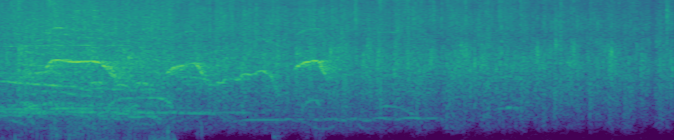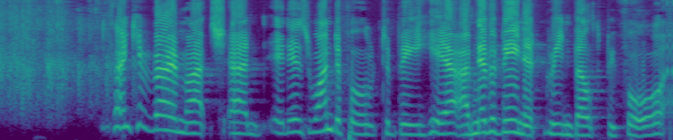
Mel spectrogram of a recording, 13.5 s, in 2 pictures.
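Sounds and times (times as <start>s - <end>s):
audience applause welcoming a speaker at Greenbelt festival: 0.0s - 7.9s
speech: 8.0s - 13.4s.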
